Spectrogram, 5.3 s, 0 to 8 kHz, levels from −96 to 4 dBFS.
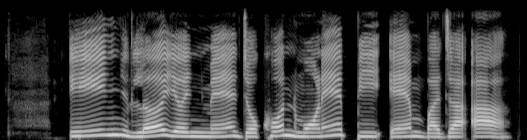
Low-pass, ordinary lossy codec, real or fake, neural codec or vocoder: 7.2 kHz; none; real; none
